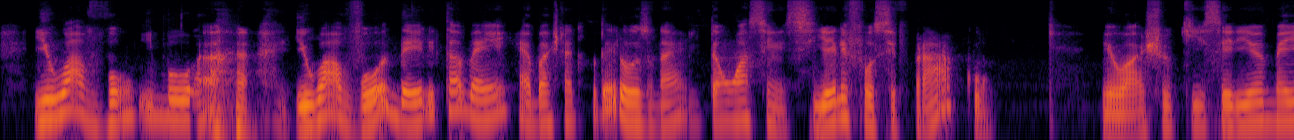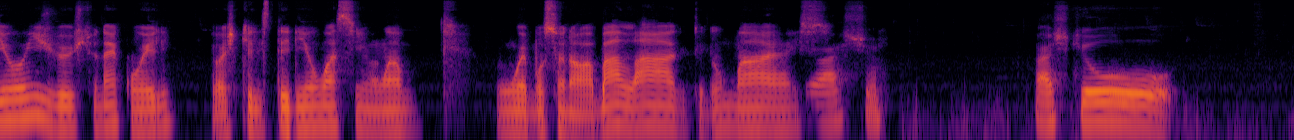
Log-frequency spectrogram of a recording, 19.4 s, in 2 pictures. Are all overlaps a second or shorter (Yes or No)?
Yes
